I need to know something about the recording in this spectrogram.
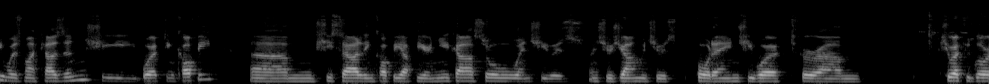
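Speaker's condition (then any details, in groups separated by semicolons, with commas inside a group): No condition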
